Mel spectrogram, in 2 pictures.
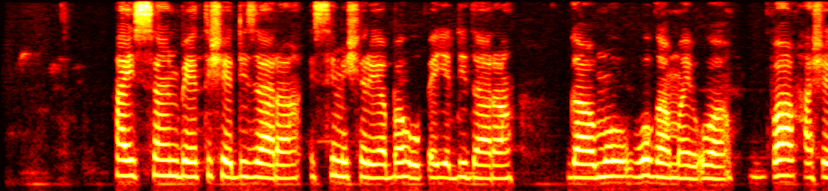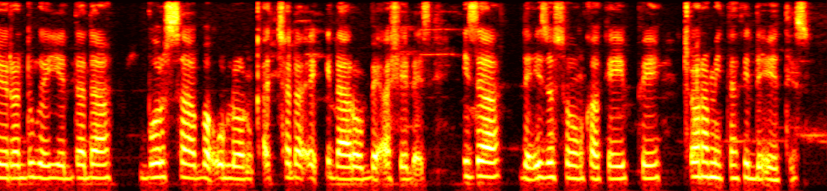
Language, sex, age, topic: Gamo, male, 18-24, government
